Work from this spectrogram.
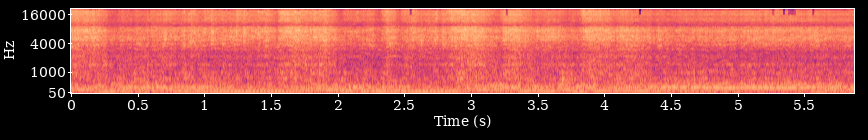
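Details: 1946 Chevy truck rat rod on first start, oil pressure present: steady, even idle with a few clean throttle blips, no knocks, ticks or misfire; running healthy.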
